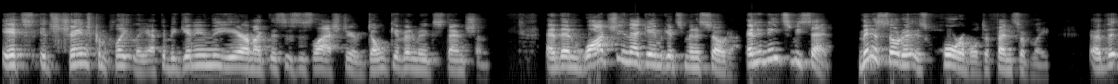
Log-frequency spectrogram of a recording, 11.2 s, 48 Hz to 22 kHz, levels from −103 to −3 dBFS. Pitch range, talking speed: 160-230 Hz, 215 wpm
